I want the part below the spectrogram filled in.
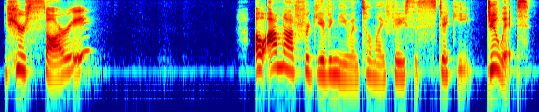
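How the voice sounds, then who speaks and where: Woman acting as unhinged yandere, female, slow deliberate pace, mocking, seductive, theatrical dark ASMR roleplay. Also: medium pitch, expressive. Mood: taunting, demanding. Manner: theatrical, taunting, swinging between intimate murmurs and intense outbursts.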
